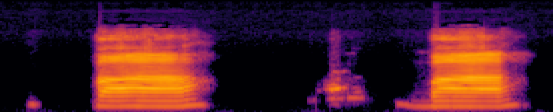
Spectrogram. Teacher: बा अदा होगा दोनों होठों के तरी से, यानी ये जो दोनों होठ है हमारे, दोनों होठ हैं, तो ये हो गया बाहर का हिस्सा होठ के।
